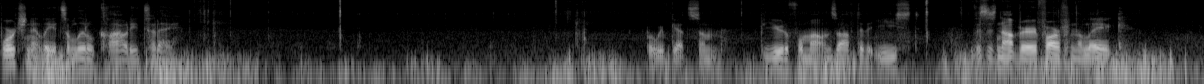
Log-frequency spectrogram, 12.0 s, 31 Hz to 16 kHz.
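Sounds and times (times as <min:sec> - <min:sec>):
wind buffeting microphone: 0:00.3 - 0:12.0
sharp click: 0:05.5 - 0:06.0, 0:09.1 - 0:09.7.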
